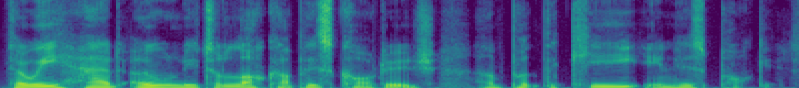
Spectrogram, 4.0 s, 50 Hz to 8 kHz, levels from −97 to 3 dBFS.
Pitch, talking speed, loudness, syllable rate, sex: 125 Hz, 240 wpm, -19 LUFS, 5.6 syllables/s, male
